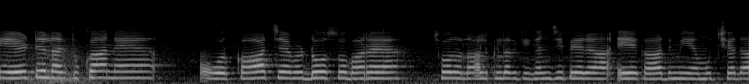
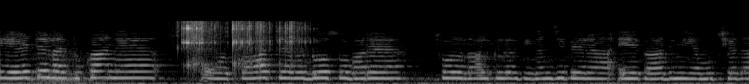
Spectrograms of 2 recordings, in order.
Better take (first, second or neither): first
